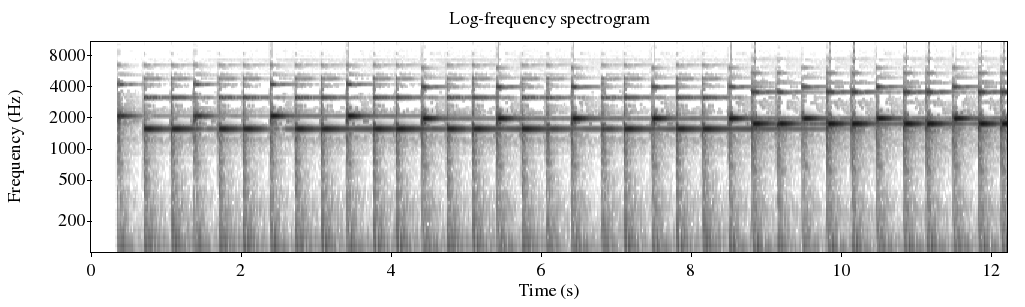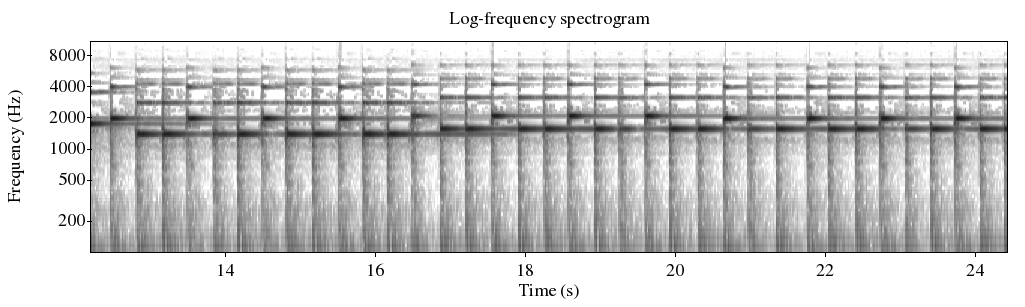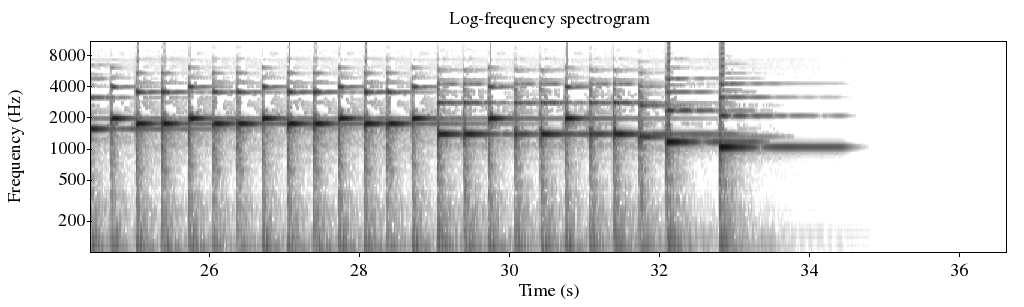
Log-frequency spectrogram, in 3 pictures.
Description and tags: A simple piano melody created for the Music Stock of CANES Produções.
It's an easy-to-edit loop, a beautiful and simple melody, i started tapping the keys and this tune reminded me of my childhood, so there's the name for it.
